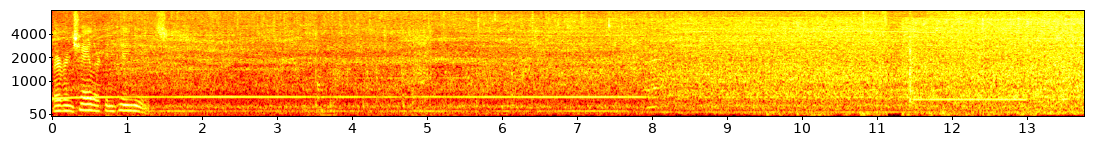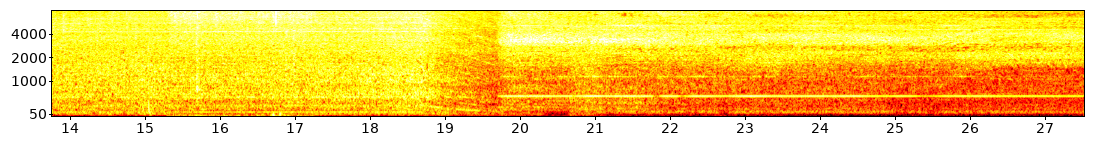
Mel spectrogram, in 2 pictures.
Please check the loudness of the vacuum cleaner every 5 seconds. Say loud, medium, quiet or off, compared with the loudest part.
medium, medium, loud, loud, loud, medium.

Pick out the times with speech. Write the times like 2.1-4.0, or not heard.
0.0-1.6.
